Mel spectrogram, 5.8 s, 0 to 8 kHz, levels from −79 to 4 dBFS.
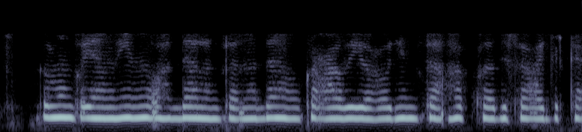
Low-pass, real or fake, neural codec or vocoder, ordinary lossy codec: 7.2 kHz; fake; autoencoder, 48 kHz, 32 numbers a frame, DAC-VAE, trained on Japanese speech; AAC, 16 kbps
